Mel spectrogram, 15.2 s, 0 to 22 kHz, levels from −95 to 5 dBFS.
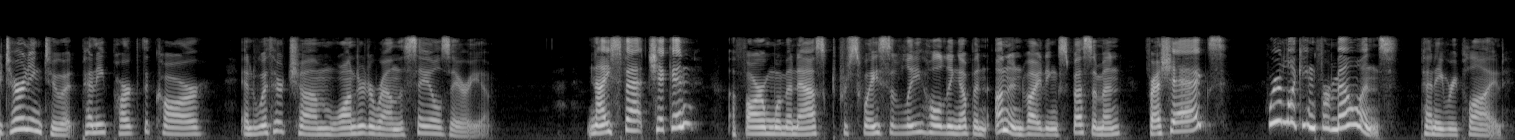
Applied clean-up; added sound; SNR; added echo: none; none; none; none.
